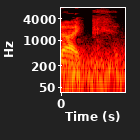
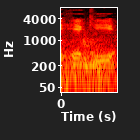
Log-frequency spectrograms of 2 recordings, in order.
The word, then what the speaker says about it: Icke: They uh they they called me um Icke. Um They called you Icke? Yeah. I mean, that you don't pronounce the C.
